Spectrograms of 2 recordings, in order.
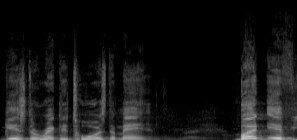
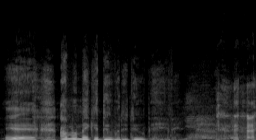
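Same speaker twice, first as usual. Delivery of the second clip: soft sweet-talk; 2 semitones lower, 8 dB quieter than usual. Pretend. Husband sweet-talk continued.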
